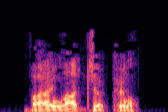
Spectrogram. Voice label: "biological", English; adjectives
